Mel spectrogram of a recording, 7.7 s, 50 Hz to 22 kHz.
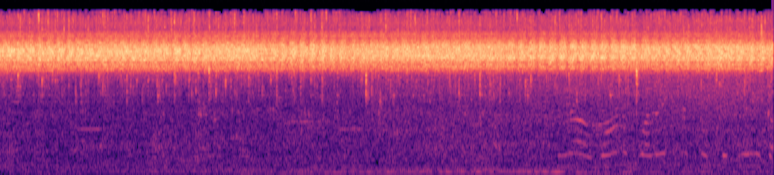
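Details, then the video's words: Under trees along a river with a fountain running, cicadas keep up an unbroken high-pitched buzzing drone. A few faint chirps come near the end over the flowing water. Recorded with a Panasonic HC-X900. "Running fountain in the river under the trees with cicadas singing"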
